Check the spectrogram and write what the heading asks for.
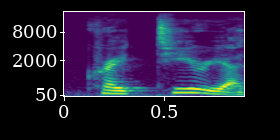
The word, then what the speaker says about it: criteria: Criteria. Tem muita gente que acha que criteria é o singular, mas não é. O singular é criterion, plural criteria.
